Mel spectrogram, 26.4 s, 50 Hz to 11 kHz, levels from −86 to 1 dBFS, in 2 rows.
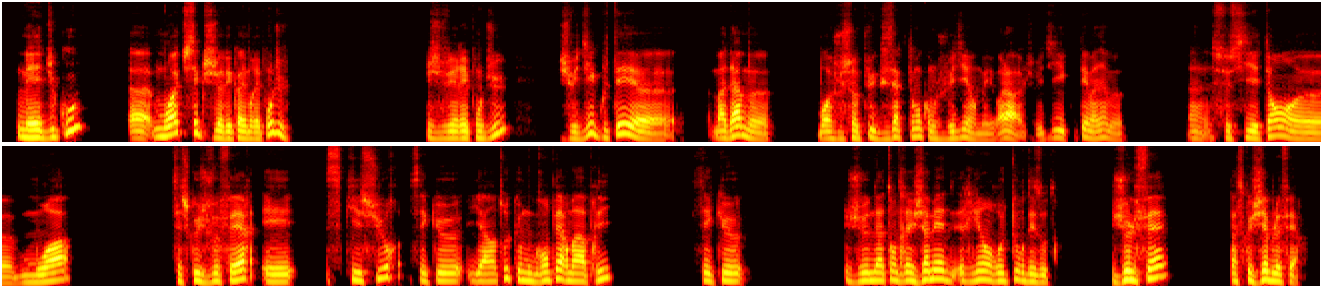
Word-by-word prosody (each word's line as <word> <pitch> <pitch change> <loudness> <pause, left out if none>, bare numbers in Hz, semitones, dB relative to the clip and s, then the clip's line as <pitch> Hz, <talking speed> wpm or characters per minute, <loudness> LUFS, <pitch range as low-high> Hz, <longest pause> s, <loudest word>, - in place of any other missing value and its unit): Mais 130 -2 +6
du 125 +3 -3
coup, 270 +9 +1 0.4
heu, 120 0 +2
moi, 155 +8 +6
tu 210 - -3
sais 210 - 0
que - - -3
je - - -2
lui 125 - +3
avais 115 -1 +2
quand 120 - +2
même 115 -1 +3
répondu. 175 - 0 1.4
Je 110 -3 -7
lui 115 - -1
ai - - +3
répondu, 120 - -1 0.5
je - - -7
lui 110 - -3
ai - - -11
dit: 155 - -3
«Écoutez, 175 +3 +2
heu, 100 -4 +1 0.4
madame», 150 +6 +4
heu, 105 -4 -2 0.5
bon, 115 0 +2
je 110 - -11
me - - -10
souviens 120 +4 -2
plus 125 +4 -5
exactement 130 +6 -4
comment 115 -4 -6
je 100 - -16
lui 115 - -3
ai - - -7
dit, 135 +3 -4
hein, 115 -5 -4
mais 95 -1 -10
voilà, - - +1
je - - -27
lui 90 - -13
ai - - -10
dit: 125 +4 -8
«Écoutez, 130 +2 -5
madame, 120 +1 -4 0.8
heu - - -8
heu, - - -10
ceci 115 +1 -6
étant, 145 +1 +2 0.3
heu, - - -12
moi 120 +8 +4 1.0
c'est - - -4
ce - - +1
que 145 - +1
je 125 -5 -2
veux 135 +3 -1
faire, 155 +6 +4
et 125 0 0 0.3
ce - - -11
qui 150 - -3
est - - +1
sûr, 200 +9 -4
c'est 140 -4 -6
qu'il 135 -1 -1
y 135 +1 -2
a 130 - +3
un 135 - 0
truc 185 +2 -5
que 160 - -1
mon 145 -2 0
grand-père 145 +5 +2
m'a 135 0 +5
appris, 155 +8 0 0.8
c'est 135 -3 -4
que 135 -1 -1 1.0
je 130 +3 -4
n'attendrai 145 0 +1
jamais 160 +4 +3
d 125 - -7
rien 140 +4 -1
en 155 - +3
retour 140 +2 -2
des 130 -2 -1
autres. 115 - -8 0.5
Je 140 +7 +4
le 155 - +5
fais 190 - +3 0.6
parce 135 -2 -3
que 150 - +1
j'aime 150 +1 +3
le 135 - +4
faire.» 130 - -5
135 Hz, 210 wpm, -24 LUFS, 120-155 Hz, 1.4 s, Mais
